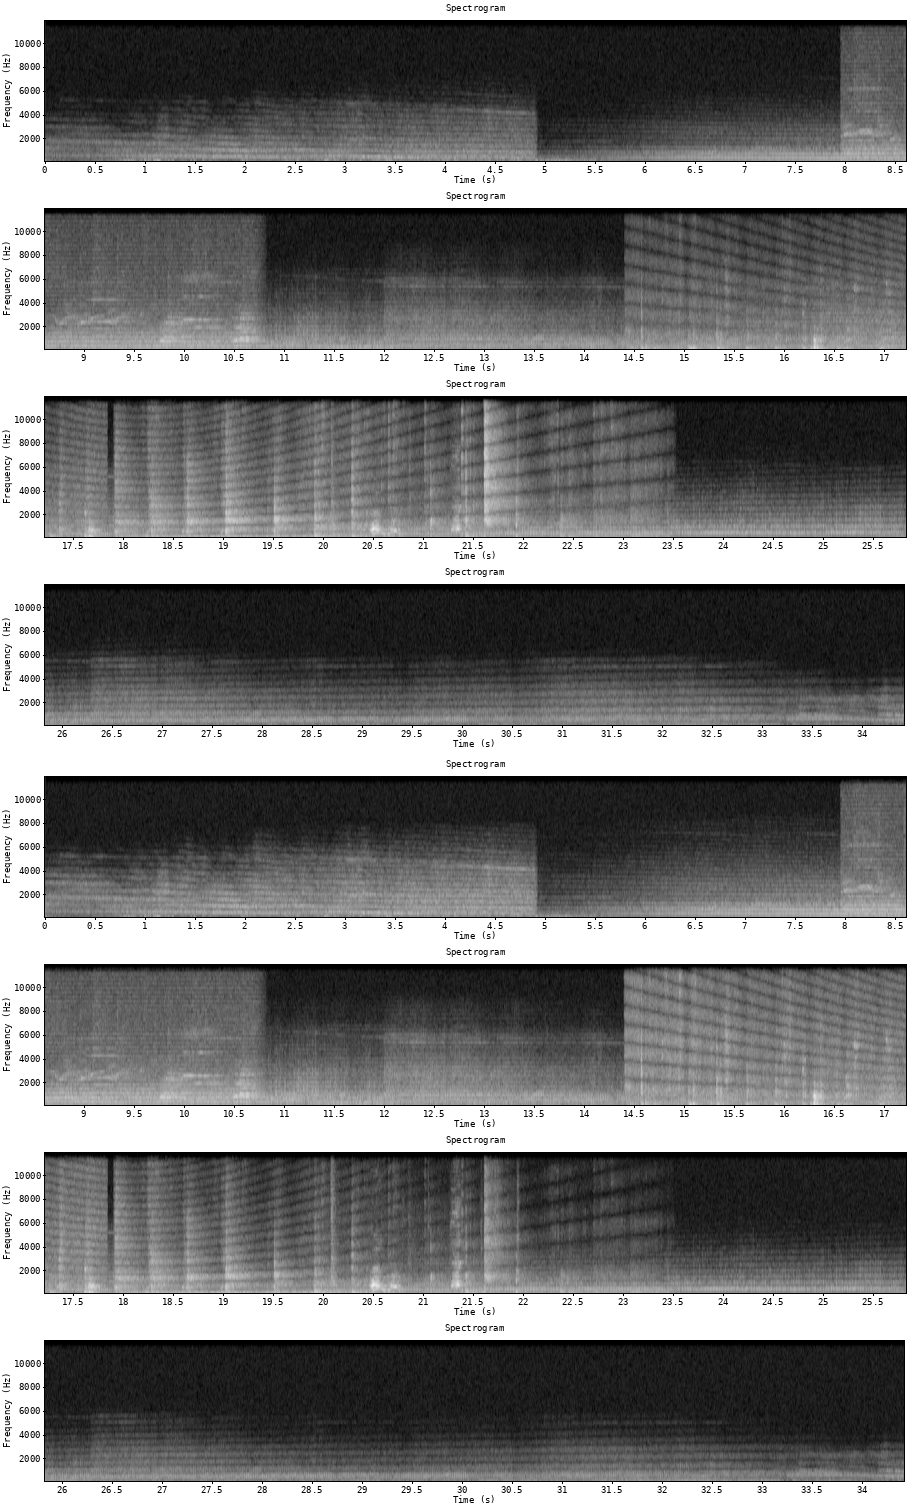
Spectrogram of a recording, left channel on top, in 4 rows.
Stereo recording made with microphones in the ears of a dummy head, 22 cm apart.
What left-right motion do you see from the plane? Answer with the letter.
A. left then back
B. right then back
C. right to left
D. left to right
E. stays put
C.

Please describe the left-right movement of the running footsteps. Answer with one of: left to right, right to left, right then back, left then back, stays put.
right to left.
